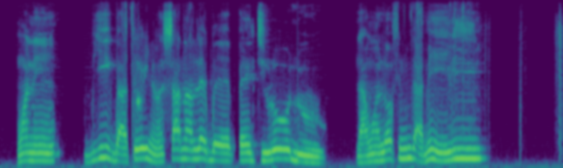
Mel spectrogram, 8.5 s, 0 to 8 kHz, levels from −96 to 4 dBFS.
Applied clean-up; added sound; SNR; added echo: neural diffusion model UNIVERSE++.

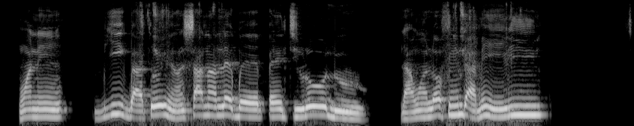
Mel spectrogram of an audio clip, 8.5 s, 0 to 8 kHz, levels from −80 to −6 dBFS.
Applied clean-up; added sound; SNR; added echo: neural mask model Resemble Enhance denoiser.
